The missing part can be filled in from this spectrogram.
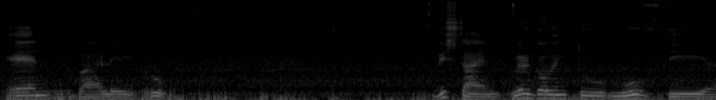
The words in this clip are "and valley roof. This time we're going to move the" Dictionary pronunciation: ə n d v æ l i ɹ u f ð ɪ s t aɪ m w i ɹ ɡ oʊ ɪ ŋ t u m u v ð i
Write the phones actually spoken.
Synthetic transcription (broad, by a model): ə n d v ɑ l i ɹ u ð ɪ s t aɪ m w i ɹ ɡ oʊ ɪ ŋ t u m u v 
